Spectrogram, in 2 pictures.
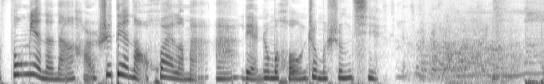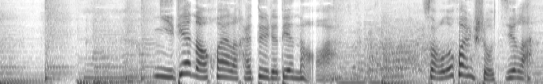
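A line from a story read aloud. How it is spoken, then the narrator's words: Laughing, teasing. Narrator (Chinese): 清香笑语说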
